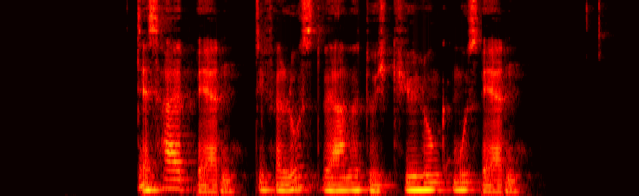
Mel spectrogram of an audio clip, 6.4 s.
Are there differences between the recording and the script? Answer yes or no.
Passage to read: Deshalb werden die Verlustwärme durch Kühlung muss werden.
no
